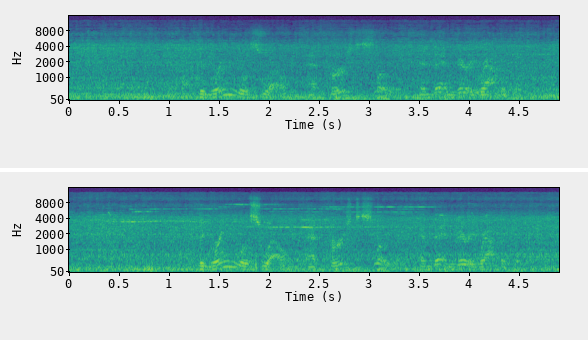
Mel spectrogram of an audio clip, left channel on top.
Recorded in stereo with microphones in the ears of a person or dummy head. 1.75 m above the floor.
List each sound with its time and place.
1.3 s a man speaking: 60° right (ahead or behind), 1.1 m; by 4.6 s 10° right (ahead or behind), 2.5 m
